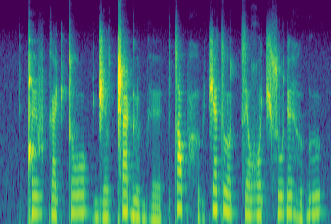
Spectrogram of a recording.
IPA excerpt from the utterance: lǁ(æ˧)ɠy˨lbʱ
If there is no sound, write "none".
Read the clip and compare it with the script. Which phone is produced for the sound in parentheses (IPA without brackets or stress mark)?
æ˧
